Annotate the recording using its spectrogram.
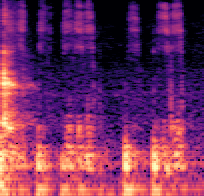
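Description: Dry-erase marker writing on a whiteboard: about four short, scratchy strokes as a word is written out.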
